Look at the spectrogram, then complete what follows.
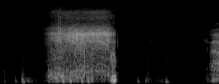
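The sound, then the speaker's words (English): A single loud human sneeze, a harsh burst lasting under a second, with faint breathy sounds and small mouth noises before and after it. “Sneeze town.”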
